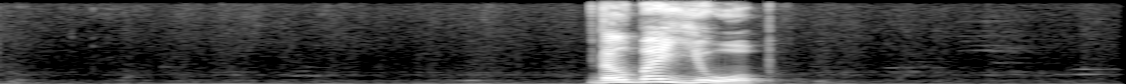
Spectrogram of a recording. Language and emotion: Russian, angry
